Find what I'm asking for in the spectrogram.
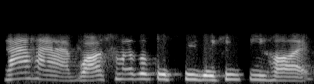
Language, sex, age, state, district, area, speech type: Bengali, female, 60+, West Bengal, Alipurduar, rural, conversation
